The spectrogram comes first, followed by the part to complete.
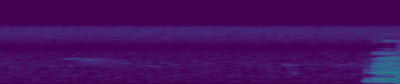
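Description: Near silence: faint room tone and microphone hiss, with a man's voice starting just before the end.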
